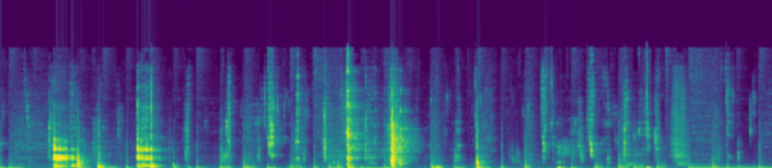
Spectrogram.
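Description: Close-miked chewing of food, with wet mouth noises and irregular short sharp clicks and smacks, the loudest about half a second in and again around four seconds.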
